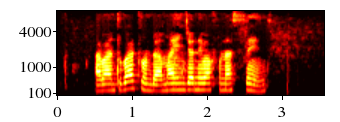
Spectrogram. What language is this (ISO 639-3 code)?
lug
